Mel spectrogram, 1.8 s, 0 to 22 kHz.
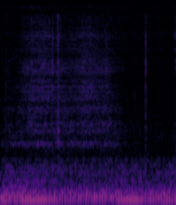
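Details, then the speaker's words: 2008 BMW 330d, cold start, smoking on startup with several glow plug faults stored: deep, slightly uneven, lumpy idle for the first minute. Whether the glow plugs cause it is unconfirmed. "I don't know if you can hear it. A little bit lumpy."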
